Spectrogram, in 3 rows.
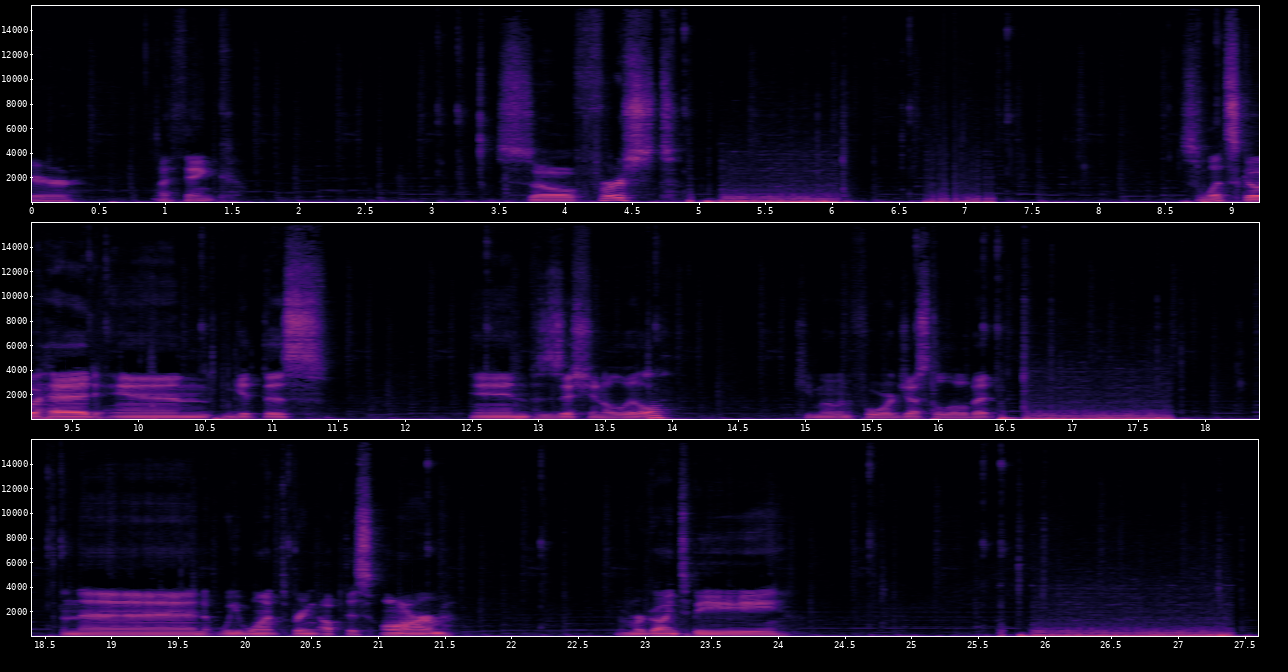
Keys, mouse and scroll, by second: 3.2 right click, 4.8 click, 5.0 space, 5.9 space, 6.6 click, 9.0 shift+right click, 10.5-12.6 drag, 10.5 shift+right click, 13.9-15.9 shift+drag, 16.4 click, 16.5 space, 17.6 space, 18.6 right click, 20.3-21.4 drag, 22.2-24.7 drag, 25.5 click, 25.8 space, 27.3 space.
